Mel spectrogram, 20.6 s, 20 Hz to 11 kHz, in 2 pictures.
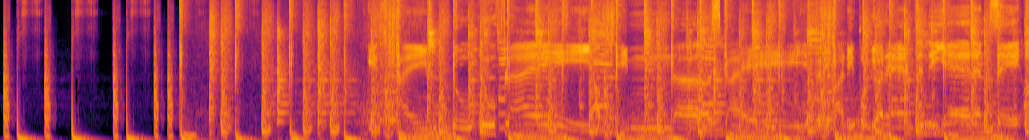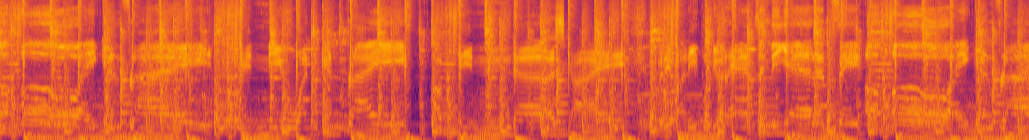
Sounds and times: Funny music: 0:00.0 - 0:20.5.

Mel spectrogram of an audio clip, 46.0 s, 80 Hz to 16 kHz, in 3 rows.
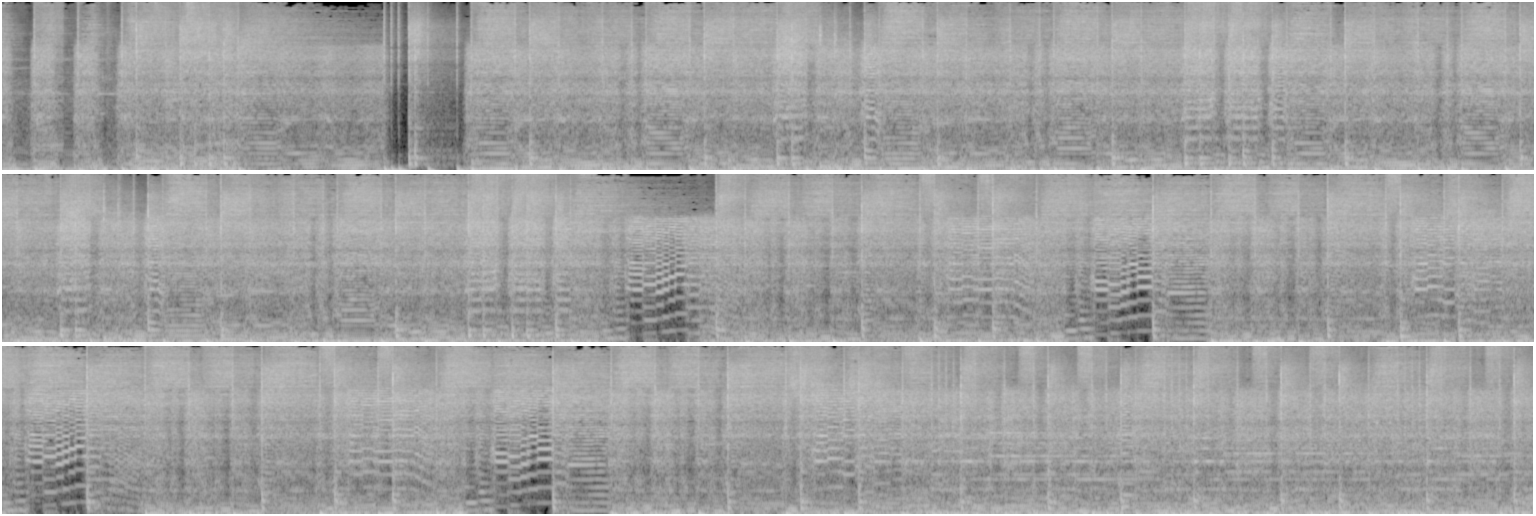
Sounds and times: Electric guitar: 0:00.0 - 0:45.9.

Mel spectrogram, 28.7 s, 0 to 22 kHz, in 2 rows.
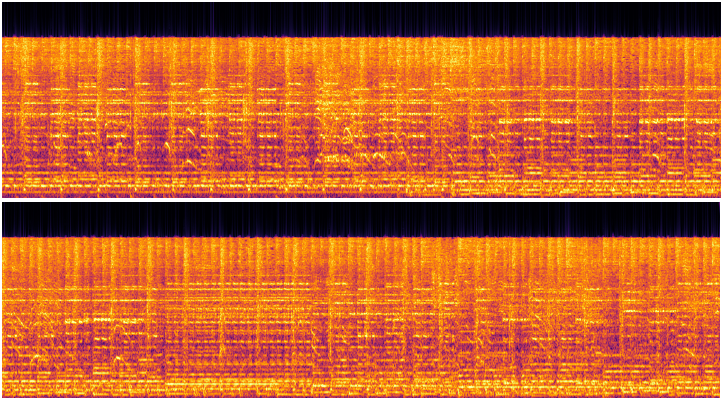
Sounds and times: Music: 0:00.0 - 0:28.7
Speech: 0:06.3 - 0:08.1.

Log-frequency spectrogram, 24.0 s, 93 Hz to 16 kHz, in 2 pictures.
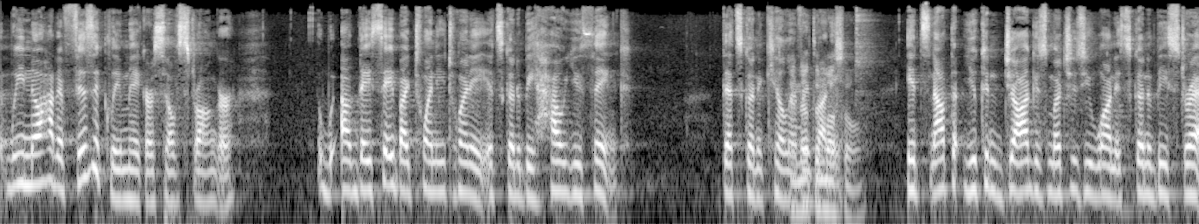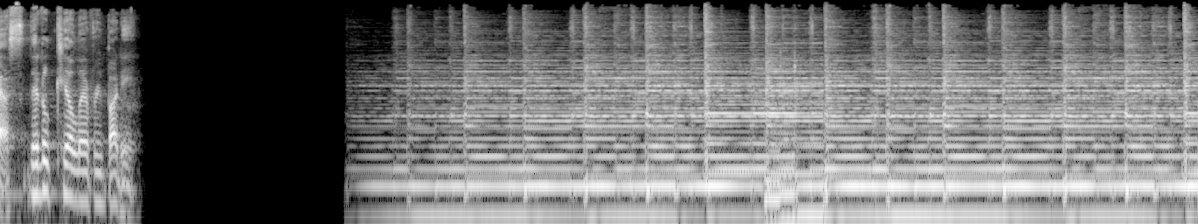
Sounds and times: Speech: 0:07.3 - 0:13.4
Music: 0:15.4 - 0:23.9.

